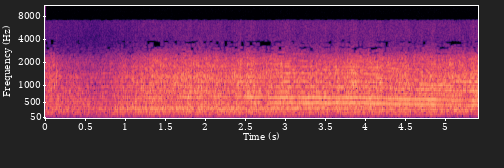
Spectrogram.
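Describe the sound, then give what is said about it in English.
A loud airplane engine roars steadily as the plane lands and shears sideways, its droning tone climbing slightly over about five seconds, with rushing noise throughout and no voices. “I remember the plane landing and then shearing sideways before I had time to cut the engine.”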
